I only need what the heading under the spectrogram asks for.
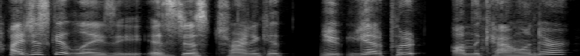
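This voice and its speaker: A woman's voice: mid-range voice, fast, darkish tone, dry recording, clean studio sound. A middle-aged woman hosting a podcast, talking frankly and rambling, often laughing at herself. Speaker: podcast host. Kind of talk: candid casual interview chat.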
